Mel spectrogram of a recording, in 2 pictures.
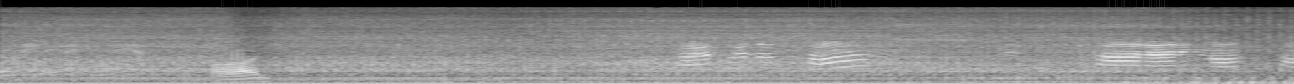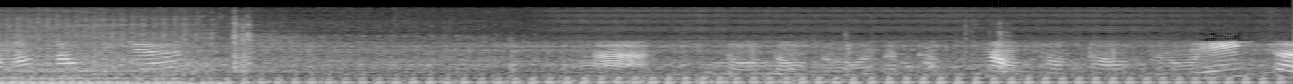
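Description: BMW boxer-twin motorcycle riding with heavy wind and road noise, then about seven and a half seconds in the rush drops away as the bike comes to a stop. The engine idles with a rapid, even low pulse.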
